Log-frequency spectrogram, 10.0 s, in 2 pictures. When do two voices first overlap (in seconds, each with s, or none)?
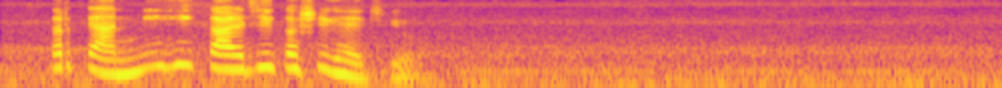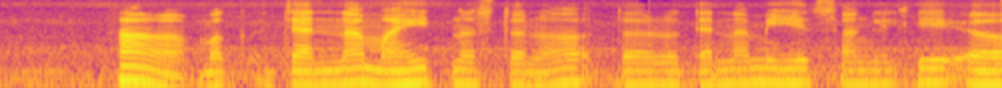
none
